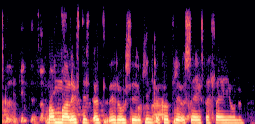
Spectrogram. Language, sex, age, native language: Icelandic, male, 18-19, Icelandic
